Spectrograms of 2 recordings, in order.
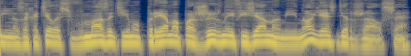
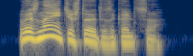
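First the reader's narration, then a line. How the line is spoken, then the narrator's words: Dry question. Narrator (Russian): сухо спросил я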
